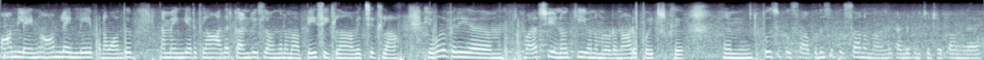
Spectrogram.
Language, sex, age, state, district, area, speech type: Tamil, female, 18-30, Tamil Nadu, Sivaganga, rural, spontaneous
